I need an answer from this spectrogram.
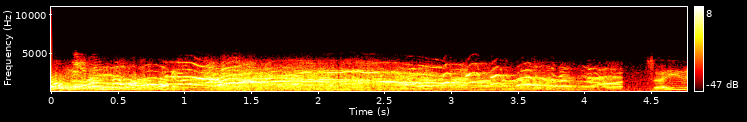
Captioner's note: yelling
